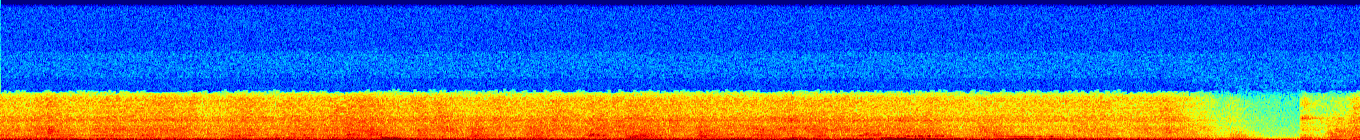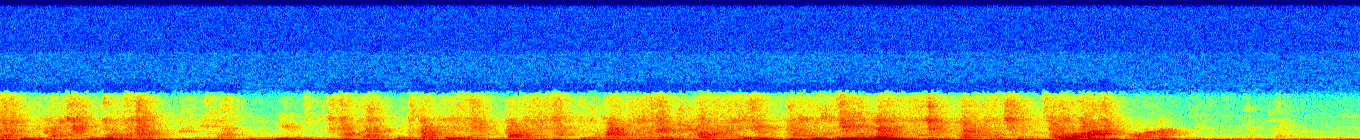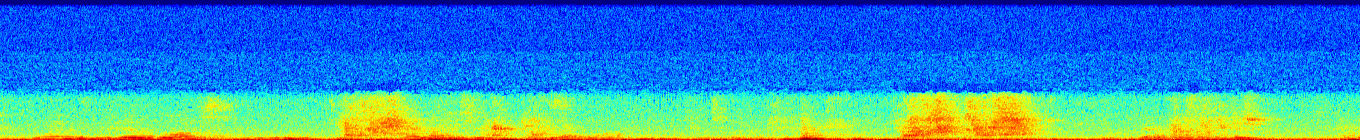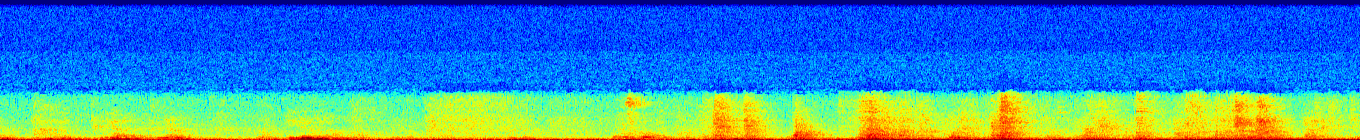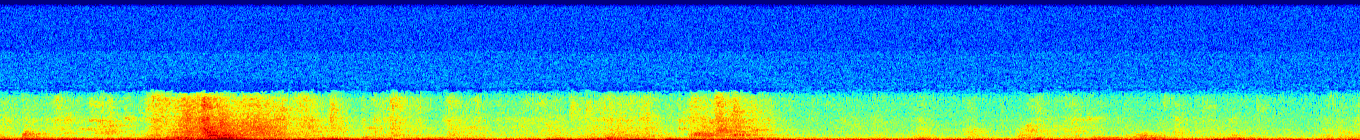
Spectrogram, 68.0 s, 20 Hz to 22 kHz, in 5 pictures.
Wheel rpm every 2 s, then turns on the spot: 0, 0, 0, 0, 0, 0, 0, 0, 0, 0, 0, 0, 0, 0, 0, 0, 0, 0, 0, 0, 0, 0, 0, 0, 0, 0, 0, 0, 0, 0, 0, 0, 0, 0.
none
